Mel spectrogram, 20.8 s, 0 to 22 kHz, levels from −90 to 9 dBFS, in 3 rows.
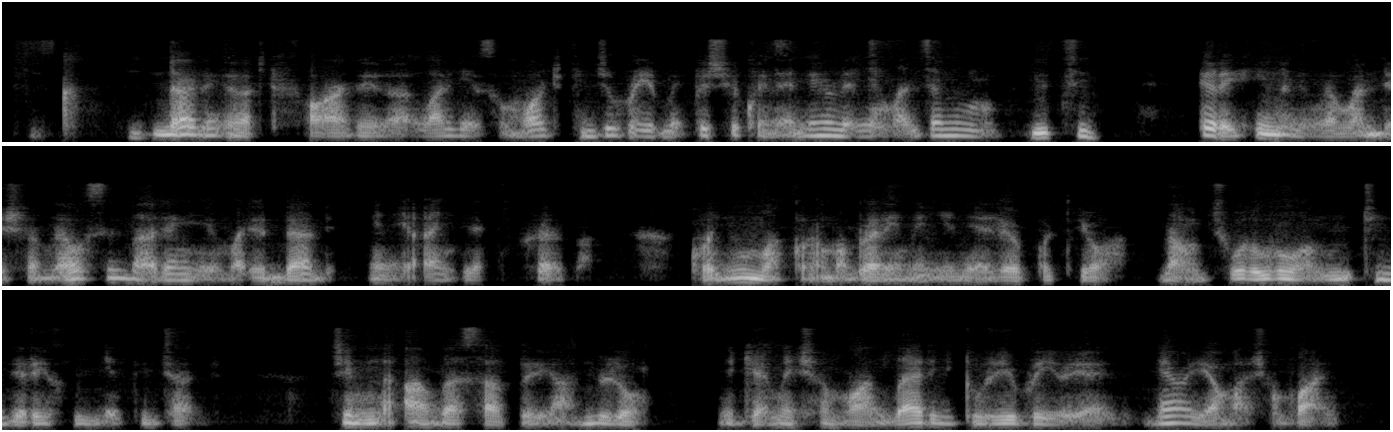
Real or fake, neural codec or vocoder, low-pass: fake; codec, 16 kHz, 0.5 kbps, FunCodec, trained on LibriTTS, 25 frames a second; 7.2 kHz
